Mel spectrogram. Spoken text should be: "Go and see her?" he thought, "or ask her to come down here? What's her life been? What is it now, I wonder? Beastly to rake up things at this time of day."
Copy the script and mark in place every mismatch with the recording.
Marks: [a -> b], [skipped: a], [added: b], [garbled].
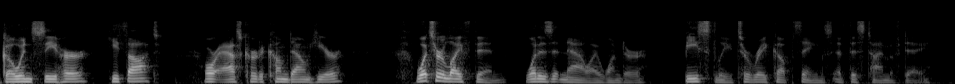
"Go and see her?" he thought, "or ask her to come down here? What's her life been? What is it now, I wonder? Beastly to rake up things at this time of day."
